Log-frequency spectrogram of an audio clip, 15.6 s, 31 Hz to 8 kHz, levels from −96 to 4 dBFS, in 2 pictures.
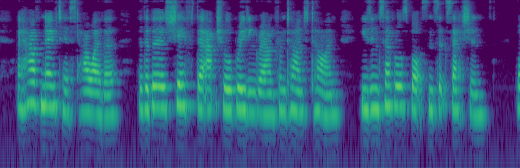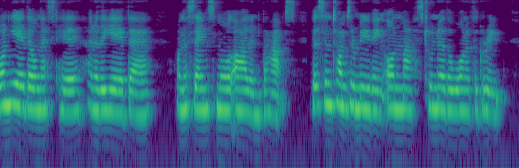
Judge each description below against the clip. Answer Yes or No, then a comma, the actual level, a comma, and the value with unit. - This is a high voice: Yes, high, 215 Hz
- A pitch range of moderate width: No, narrow, 2.3 semitones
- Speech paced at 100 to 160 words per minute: No, average, 180 wpm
